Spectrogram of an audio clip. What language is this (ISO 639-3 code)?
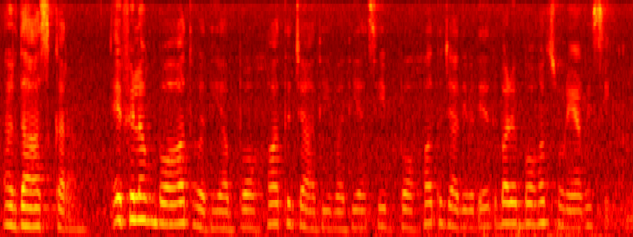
pan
